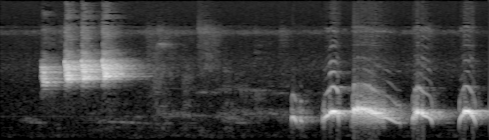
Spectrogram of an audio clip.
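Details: Spotted dove, tekukur, used as a lure for doves that are slow to call: three higher, buzzy, rasping notes open the clip, then after a pause the dove's low, hollow five-note cooing phrase with a long sliding middle coo.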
